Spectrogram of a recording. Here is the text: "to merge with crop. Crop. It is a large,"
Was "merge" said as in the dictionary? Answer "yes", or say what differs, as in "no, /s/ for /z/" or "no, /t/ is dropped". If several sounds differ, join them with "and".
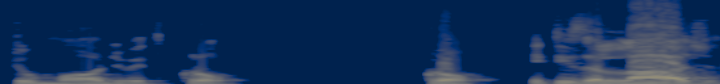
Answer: yes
